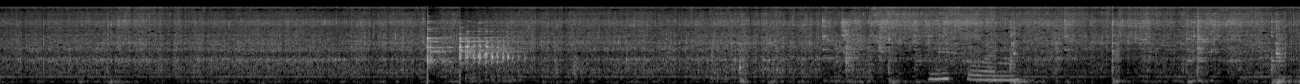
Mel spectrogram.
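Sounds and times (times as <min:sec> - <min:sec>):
shrimp sizzling in hot oil: 0:00.0 - 0:13.0.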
